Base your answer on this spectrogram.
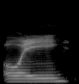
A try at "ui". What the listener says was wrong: It's not oi, it's ui.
